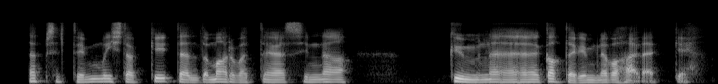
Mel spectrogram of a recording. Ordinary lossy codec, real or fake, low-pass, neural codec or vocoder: none; fake; 7.2 kHz; codec, 16 kHz, 0.7 kbps, FocalCodec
